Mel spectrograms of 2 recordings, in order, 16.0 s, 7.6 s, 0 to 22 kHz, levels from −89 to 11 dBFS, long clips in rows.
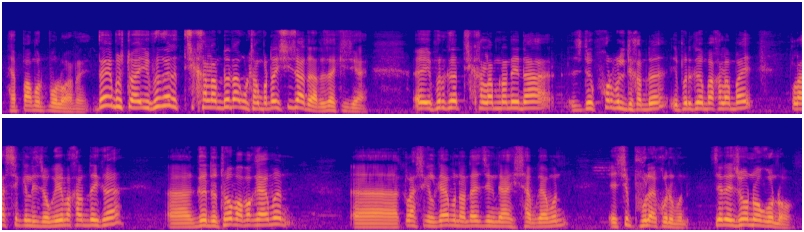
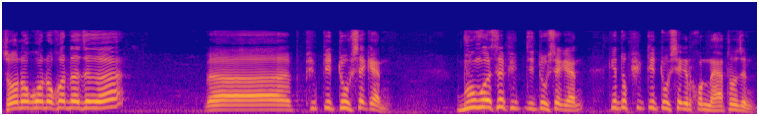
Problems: constant background noise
